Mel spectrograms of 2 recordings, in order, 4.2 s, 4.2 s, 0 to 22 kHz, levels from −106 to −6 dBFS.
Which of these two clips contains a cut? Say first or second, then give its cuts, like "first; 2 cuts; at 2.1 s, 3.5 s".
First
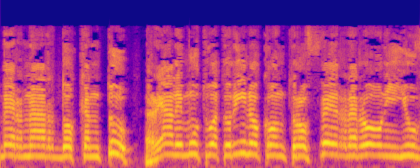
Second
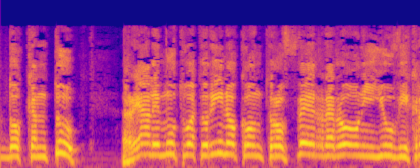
first; 1 cut; at 1.4 s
